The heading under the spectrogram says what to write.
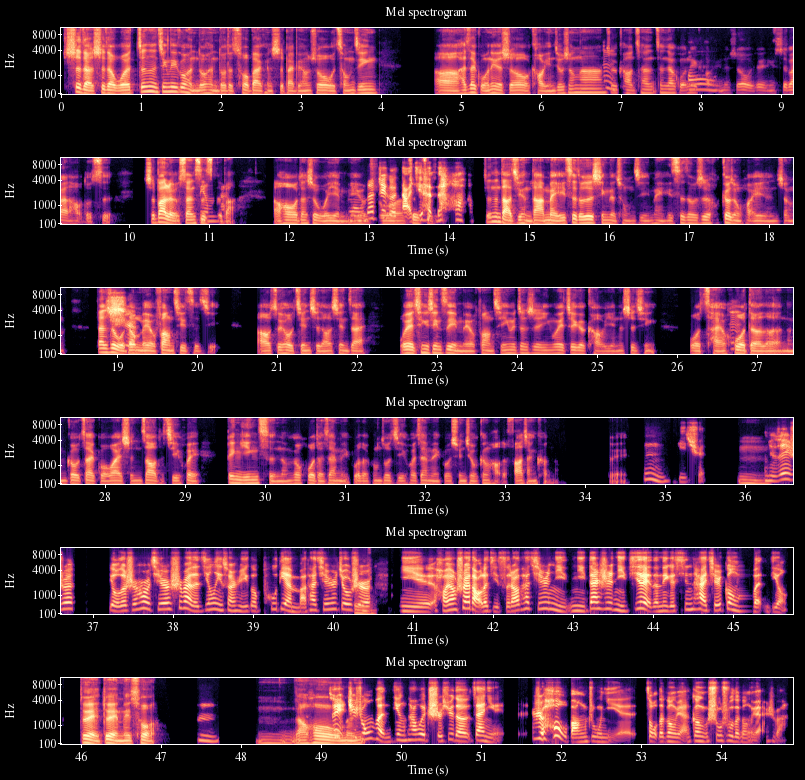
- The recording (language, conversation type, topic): Chinese, podcast, 怎样克服害怕失败，勇敢去做实验？
- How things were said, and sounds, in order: laughing while speaking: "很大"; other background noise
